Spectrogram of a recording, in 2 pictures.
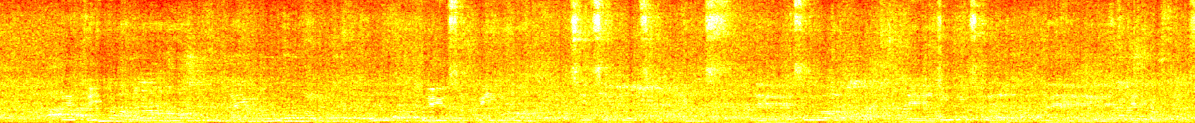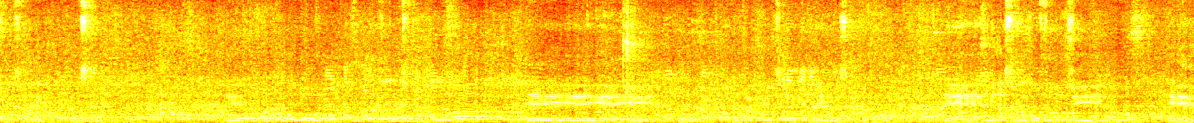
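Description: A man speaks steadily through a microphone over loudspeakers.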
